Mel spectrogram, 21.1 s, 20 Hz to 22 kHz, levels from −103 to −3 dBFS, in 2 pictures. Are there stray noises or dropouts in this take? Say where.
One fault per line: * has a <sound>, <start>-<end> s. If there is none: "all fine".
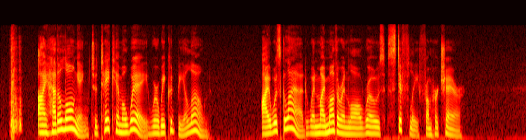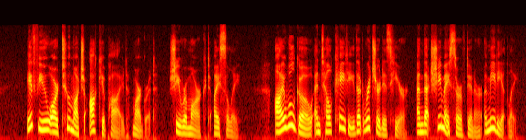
* has a thud, 0.2-0.5 s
